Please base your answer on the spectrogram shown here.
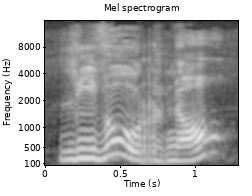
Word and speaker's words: Livorno: A closed "o" for Livorno and an open "o" in Otranto.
